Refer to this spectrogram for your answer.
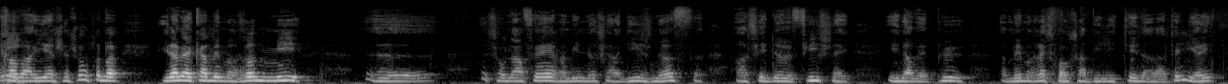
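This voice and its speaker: A man speaks at a very slow pace in a dark, mellow tone, with big swings in loudness and long, frequent pauses. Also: ordinary pitch variation. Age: 80s+. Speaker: watchmaker. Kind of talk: interview answer.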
